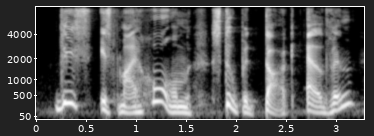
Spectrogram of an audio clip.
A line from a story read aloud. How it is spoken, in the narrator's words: the human spat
